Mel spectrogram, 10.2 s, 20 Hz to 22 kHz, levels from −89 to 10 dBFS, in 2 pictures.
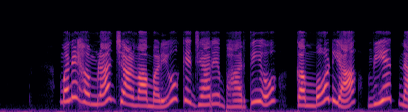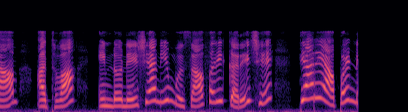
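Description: A low-bitrate encoder that starved many frequency lines of mantissa bits is the likely cause of the Dolby Digital compression damage running through the whole speech clip. The band stops at 6.9 kHz, leaving the speech dull, and noise-filled gaps add a rough, fluttering grain, heavy damage which fits a bitrate around 48 kbps.

At 9.57 s the final buffers were never written or played, giving a cut-off end. The speech halts in the middle of a sound and falls straight to digital silence with no natural decay, staying silent for the remaining 0.64 s.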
